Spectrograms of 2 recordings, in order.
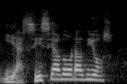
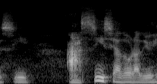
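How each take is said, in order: First: "así se adora a Dios" lifted high as a question. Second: "así se adora a Dios" stated low and soft; low, soft confirmation on "así se adora a Dios"; affirming. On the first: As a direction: ask "así se adora a Dios" in a high, puzzled tune, falling at the end. Retold policeman questions the worship. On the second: Retold woman answers the question. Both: Retold or imitated.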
